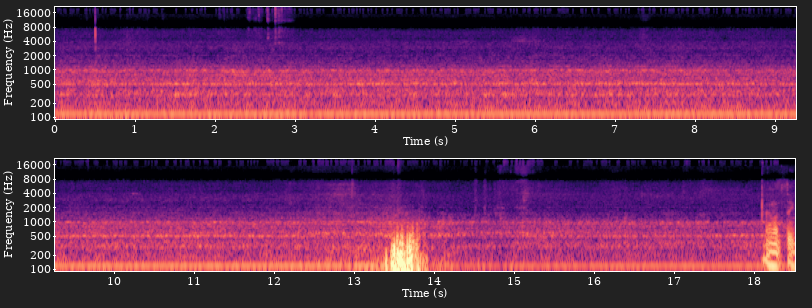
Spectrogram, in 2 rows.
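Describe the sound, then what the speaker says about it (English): An Emerson 24-inch circulator fan, its motor faulty and running on low, hums steadily with a constant low drone and tonal whine, broken by a brief loud thump near the end. "I don't think these motors were designed to go faster than this on low."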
